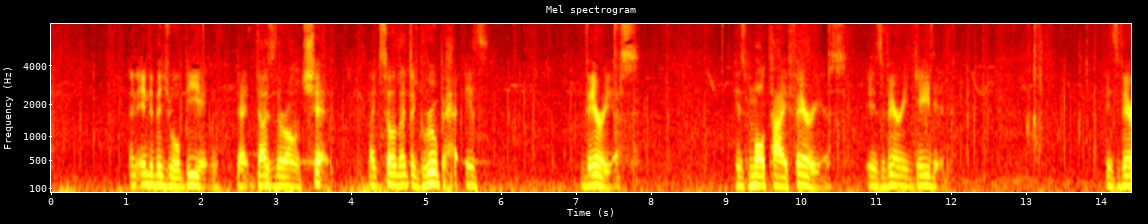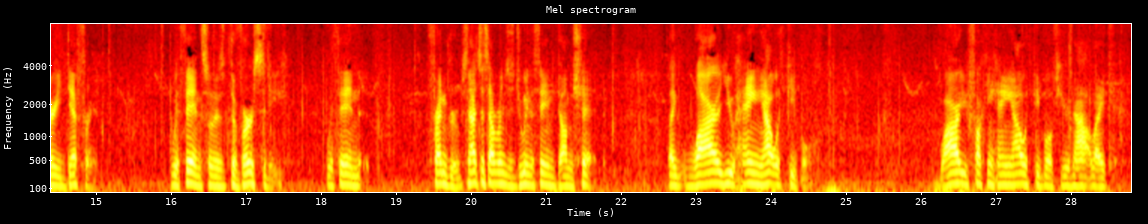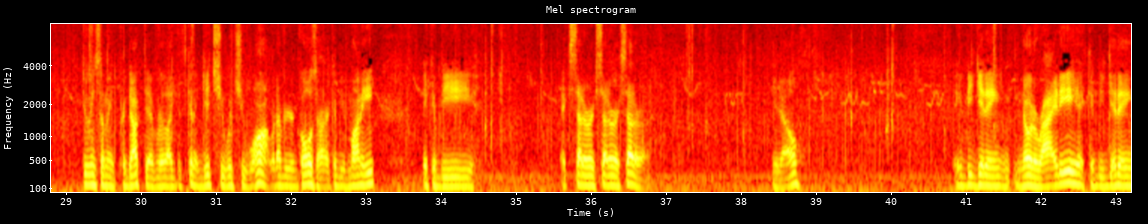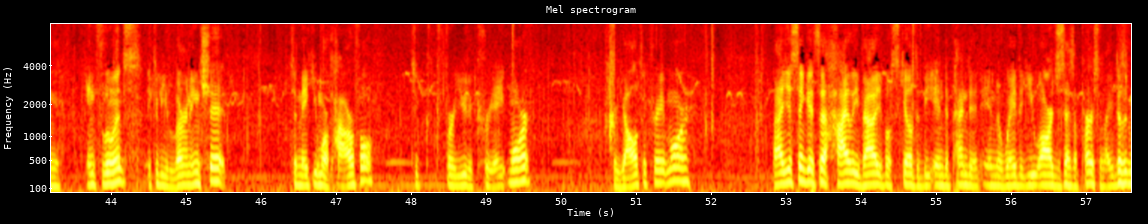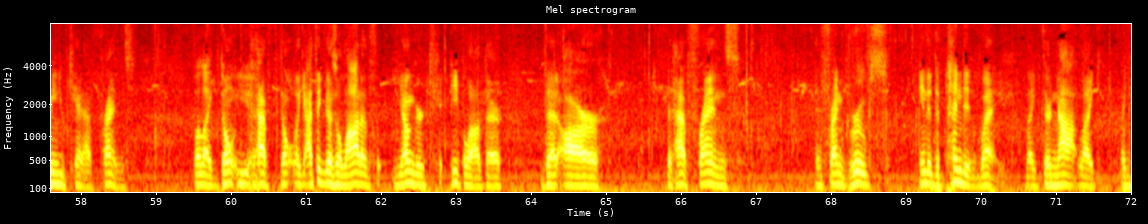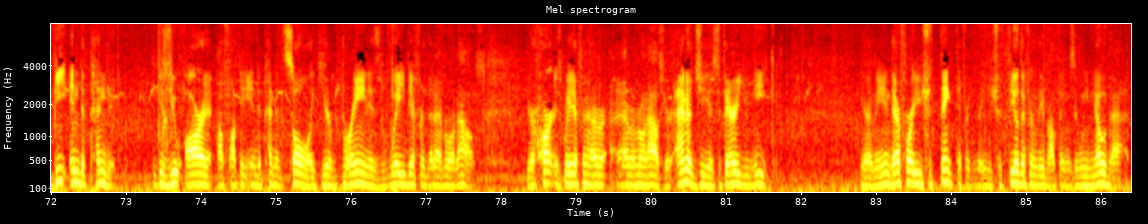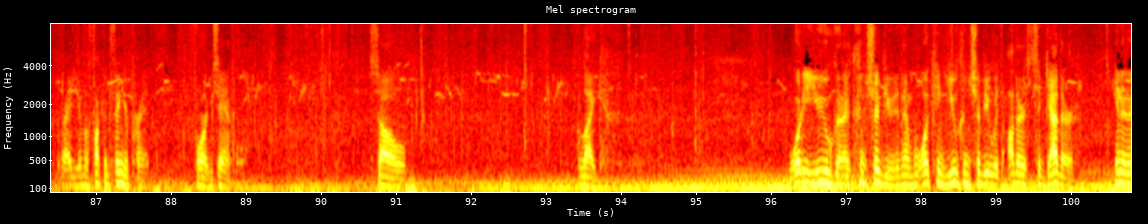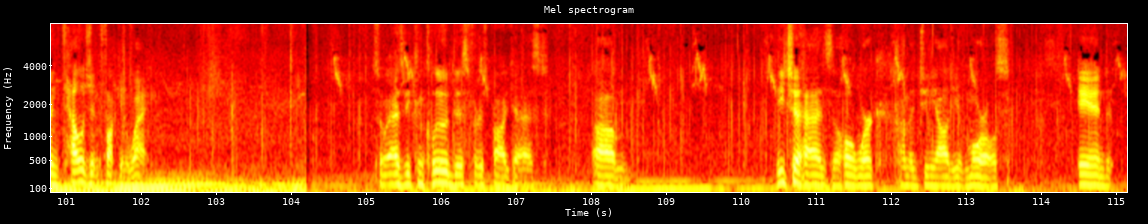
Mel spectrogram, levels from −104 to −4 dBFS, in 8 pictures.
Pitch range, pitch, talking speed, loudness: 100-140 Hz, 125 Hz, 145 wpm, -21 LUFS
